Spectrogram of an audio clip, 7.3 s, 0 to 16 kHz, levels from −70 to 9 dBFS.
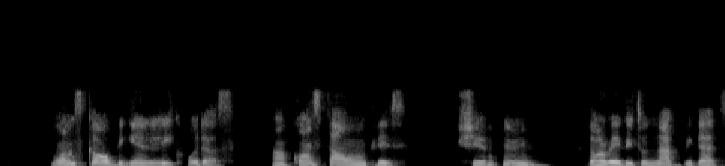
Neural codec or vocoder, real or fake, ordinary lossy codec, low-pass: codec, 16 kHz, 1.1 kbps, Voila-Tokenizer; fake; Opus, 64 kbps; 7.2 kHz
